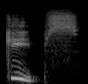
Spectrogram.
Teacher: We pronounce S as S because it's preceded by P.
